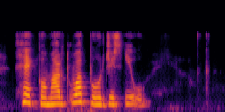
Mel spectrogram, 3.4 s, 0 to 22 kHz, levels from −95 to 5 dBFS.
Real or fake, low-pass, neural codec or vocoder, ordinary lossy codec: fake; 7.2 kHz; codec, 16 kHz, 2 kbps, X-Codec, HuBERT features, trained on LibriSpeech; MP3, 48 kbps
